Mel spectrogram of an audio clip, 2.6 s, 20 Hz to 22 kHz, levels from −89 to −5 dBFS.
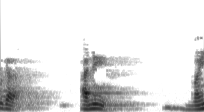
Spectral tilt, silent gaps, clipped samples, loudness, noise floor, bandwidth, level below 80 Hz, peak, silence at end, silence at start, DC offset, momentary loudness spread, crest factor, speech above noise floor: -7 dB/octave; none; under 0.1%; -23 LUFS; -58 dBFS; 5.4 kHz; -66 dBFS; -4 dBFS; 0 s; 0 s; under 0.1%; 24 LU; 20 dB; 36 dB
